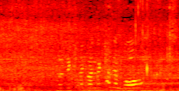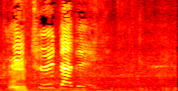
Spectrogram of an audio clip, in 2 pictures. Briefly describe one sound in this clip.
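A young child calls out in a high voice close by.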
